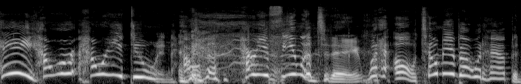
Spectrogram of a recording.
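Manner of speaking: squeaky, very high sing-song voice throughout. Retelling walking into someone's room to greet them, in a high squeaky voice. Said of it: "I just go into like high squeaky voice the whole time".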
